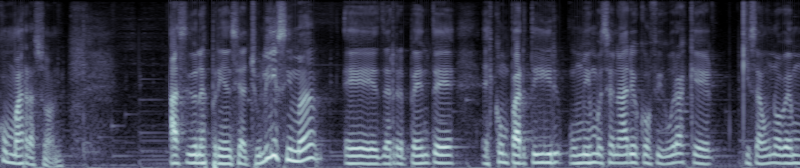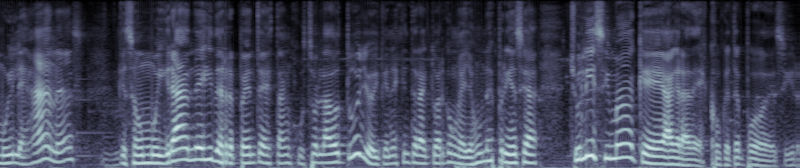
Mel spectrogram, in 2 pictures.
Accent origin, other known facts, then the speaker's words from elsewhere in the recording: Dominican Republic; Soy dominicano, nací aquí, he vivido toda mi vida aquí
